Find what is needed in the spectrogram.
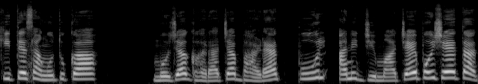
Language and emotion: Goan Konkani, surprised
